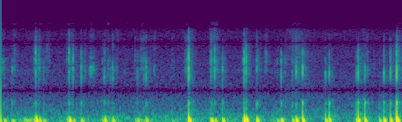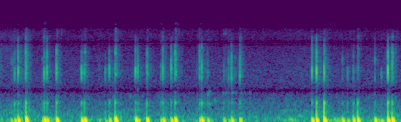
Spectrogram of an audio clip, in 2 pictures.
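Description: Fingernails scratch and tap the upper lobe of a solid, peanut-shaped cork massage ball held upright. The result is a quiet, irregular stream of quick, dry taps: dull low thuds with short, bright clicks, each dying away almost at once.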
